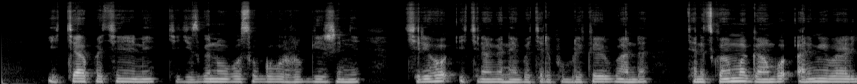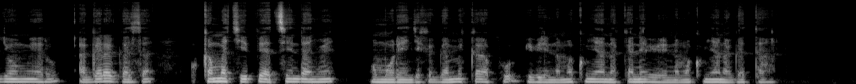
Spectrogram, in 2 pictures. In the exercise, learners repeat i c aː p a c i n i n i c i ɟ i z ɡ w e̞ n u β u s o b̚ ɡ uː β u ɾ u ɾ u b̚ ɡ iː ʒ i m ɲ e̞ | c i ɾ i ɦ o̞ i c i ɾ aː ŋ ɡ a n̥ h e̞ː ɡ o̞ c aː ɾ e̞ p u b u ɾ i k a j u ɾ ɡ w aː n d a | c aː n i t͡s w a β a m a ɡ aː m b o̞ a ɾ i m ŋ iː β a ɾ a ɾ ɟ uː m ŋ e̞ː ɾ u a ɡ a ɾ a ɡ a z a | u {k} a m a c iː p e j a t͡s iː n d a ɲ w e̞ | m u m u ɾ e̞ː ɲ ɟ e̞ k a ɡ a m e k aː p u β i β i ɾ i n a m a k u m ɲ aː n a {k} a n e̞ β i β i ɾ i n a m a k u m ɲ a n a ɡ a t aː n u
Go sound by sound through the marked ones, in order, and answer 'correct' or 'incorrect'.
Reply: correct, correct

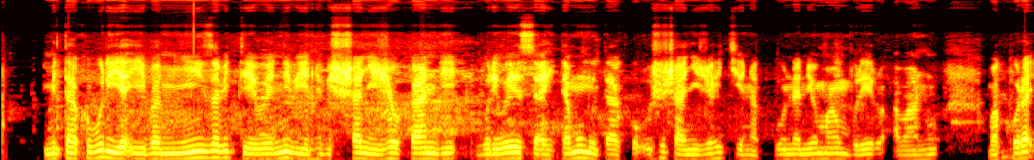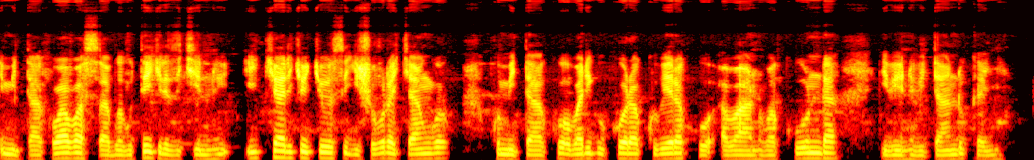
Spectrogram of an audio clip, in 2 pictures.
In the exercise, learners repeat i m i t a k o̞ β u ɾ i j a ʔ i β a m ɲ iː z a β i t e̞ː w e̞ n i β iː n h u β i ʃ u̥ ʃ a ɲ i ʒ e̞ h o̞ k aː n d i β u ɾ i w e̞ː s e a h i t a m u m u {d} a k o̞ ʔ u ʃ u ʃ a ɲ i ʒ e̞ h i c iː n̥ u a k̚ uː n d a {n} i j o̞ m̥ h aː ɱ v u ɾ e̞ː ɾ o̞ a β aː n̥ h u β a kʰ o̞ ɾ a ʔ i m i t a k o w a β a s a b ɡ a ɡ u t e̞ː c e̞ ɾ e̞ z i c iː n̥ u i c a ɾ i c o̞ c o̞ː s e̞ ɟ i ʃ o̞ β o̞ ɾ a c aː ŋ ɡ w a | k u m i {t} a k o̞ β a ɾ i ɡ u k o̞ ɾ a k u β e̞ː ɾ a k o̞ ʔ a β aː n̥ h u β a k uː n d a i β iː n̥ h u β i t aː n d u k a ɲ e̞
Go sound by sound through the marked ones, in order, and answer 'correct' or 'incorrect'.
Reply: incorrect: t, correct, correct

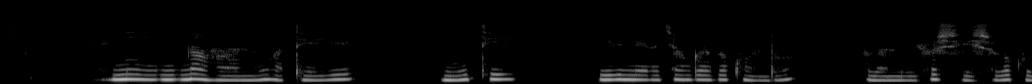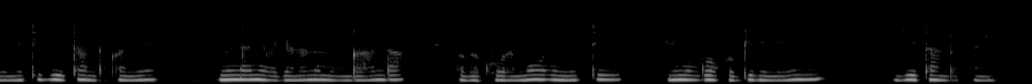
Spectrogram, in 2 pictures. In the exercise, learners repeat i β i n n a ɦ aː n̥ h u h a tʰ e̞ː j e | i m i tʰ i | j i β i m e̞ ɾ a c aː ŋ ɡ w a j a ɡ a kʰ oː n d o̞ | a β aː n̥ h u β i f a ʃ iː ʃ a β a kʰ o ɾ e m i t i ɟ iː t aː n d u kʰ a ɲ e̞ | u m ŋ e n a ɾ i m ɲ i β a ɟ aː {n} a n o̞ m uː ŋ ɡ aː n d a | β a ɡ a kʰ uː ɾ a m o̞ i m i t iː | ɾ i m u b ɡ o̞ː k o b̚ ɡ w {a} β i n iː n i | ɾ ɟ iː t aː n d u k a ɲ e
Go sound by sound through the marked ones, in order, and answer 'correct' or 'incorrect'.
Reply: correct, incorrect: i

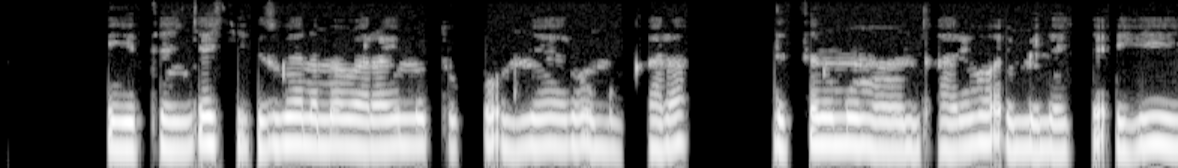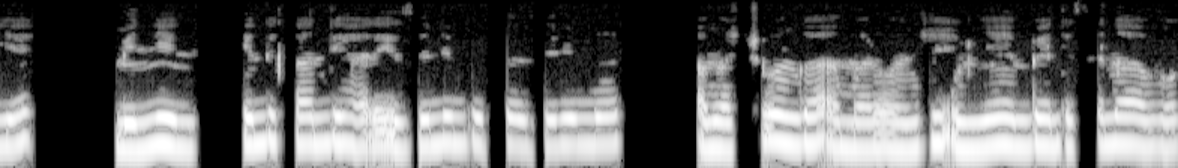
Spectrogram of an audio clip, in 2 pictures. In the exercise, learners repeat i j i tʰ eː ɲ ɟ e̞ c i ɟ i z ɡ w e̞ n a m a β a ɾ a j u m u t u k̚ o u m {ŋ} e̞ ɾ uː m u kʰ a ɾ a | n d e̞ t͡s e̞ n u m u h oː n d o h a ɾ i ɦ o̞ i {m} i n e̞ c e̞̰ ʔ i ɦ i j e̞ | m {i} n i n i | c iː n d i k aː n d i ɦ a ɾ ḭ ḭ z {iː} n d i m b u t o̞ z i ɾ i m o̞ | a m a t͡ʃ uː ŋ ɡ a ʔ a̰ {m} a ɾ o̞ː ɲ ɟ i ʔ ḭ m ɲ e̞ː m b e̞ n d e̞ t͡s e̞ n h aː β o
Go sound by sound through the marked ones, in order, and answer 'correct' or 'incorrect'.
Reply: correct, correct, correct, correct, correct

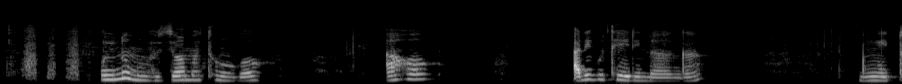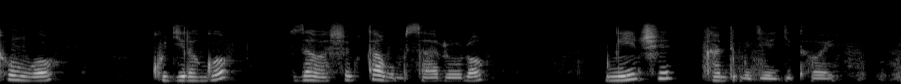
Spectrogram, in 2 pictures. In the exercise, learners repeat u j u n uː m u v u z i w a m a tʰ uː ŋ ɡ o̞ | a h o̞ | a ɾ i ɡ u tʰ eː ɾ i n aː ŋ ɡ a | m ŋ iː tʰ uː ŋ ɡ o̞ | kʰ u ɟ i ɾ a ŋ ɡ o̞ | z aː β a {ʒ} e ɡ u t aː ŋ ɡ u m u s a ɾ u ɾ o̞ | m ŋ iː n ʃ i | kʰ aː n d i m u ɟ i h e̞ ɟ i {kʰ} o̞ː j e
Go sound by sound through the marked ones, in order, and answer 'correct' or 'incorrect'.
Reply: incorrect: ʃ, incorrect: tʰ

